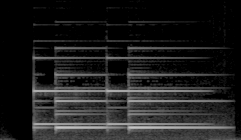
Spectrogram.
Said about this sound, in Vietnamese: Cô nhấn chuông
